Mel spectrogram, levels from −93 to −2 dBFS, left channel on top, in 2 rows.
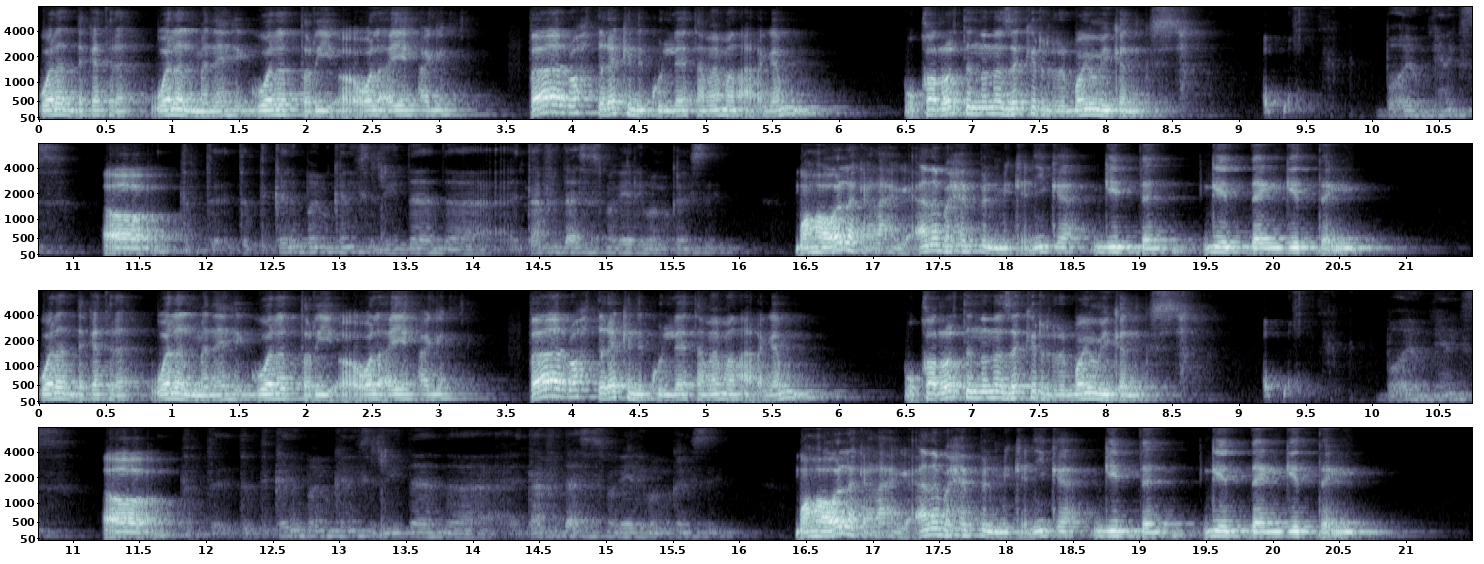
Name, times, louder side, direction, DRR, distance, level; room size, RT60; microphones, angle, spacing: voice 1, 0.0-3.1 3.7-5.8 6.5-8.6 11.2-11.7 16.4-20.6, equal, ahead, 5 dB, 0.4 m, -20 dB
voice 2, 10.0-10.9 12.0-15.9, left 1 dB, 75° left, 3 dB, 1.1 m, -39 dB
7.9 x 6.5 x 2.4 m, 0.71 s
head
